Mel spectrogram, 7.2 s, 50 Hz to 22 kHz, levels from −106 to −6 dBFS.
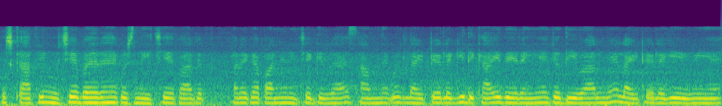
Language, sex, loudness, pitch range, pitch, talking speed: Urdu, female, -15 LUFS, 175-190 Hz, 180 Hz, 250 wpm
